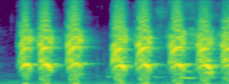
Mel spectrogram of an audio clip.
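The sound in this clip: A man imitates a dog barking in a restaurant kitchen, doing a realistic chihuahua-like yap: seven sharp, high barks in a quick, uneven rhythm, loud and alone with no talk.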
